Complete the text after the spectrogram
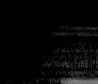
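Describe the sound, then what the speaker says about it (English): The wolf from the Red Riding Hood bedtime story lets out one loud snore. It swells in quickly after a brief quiet moment and rumbles low and nasal. No voice is heard. "he lay down again in the bed, fell asleep, and began to snore very loud."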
